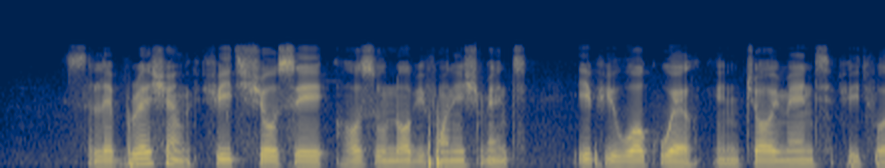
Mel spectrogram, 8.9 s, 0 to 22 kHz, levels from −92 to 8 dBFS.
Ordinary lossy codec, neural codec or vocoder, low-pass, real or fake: none; none; 7.2 kHz; real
